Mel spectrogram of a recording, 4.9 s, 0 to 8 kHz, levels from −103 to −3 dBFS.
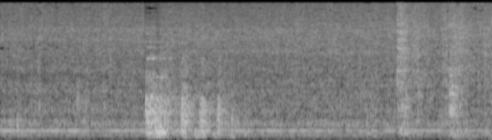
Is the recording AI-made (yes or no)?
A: no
